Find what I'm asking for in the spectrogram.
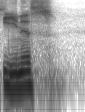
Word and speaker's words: Enes: My name's Enes. – Okay, Enes. I don't recall him. – Rhymes with a Venus.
